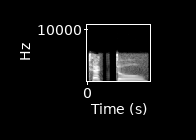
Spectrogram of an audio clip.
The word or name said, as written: tectal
